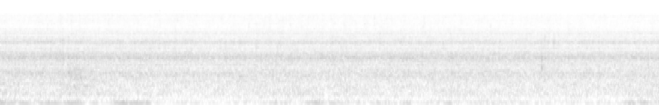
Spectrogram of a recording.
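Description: Spice masala sizzling and bubbling steadily in oil in a pot. The paste has been fried down until the oil floats up on top, the point at which it is ready for the meat.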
